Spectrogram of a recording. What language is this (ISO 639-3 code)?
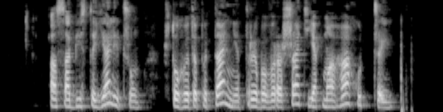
bel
